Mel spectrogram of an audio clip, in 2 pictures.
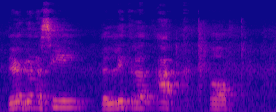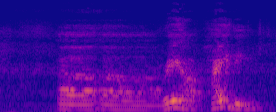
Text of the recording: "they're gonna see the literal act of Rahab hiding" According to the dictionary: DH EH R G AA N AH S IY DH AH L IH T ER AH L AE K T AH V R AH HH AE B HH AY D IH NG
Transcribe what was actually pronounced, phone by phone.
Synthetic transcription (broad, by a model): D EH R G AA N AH S IY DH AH L IH T ER AH L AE K AH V R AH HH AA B HH AY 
